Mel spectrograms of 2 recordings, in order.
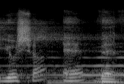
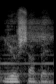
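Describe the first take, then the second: First: The name is said in full, with every syllable. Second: The name is said quickly, with one syllable dropped. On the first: "En principe, c'est ça" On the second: "pour parler vite, on dit Yosha Bel"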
